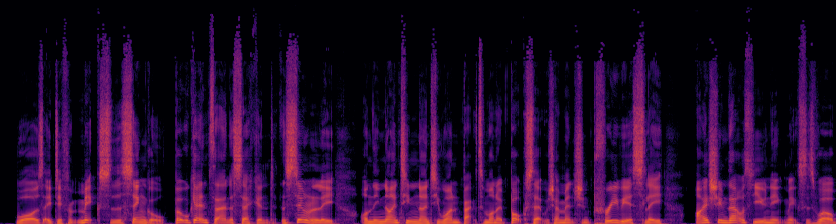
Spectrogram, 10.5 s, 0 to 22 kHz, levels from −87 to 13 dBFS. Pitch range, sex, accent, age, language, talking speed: 105-170 Hz, male, British, 20-39, English, 220 wpm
